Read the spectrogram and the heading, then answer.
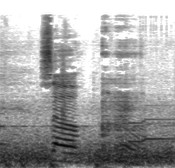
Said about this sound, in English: Usually I'm driving in my car, that's why you hear some noise.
